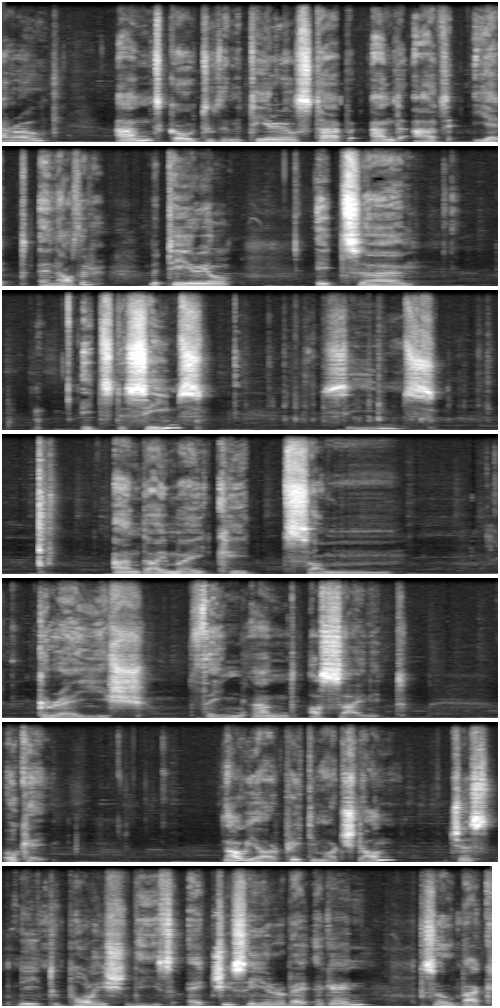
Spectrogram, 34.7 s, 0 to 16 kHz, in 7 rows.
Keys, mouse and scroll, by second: 2.7 click, 5.4 click, 8.4 click, 12.8-13.9 typing, 15.4 Return, 17.1 click, 19.8 click, 23.0 click, 25.0 scroll down 1, 25.7 scroll up 1, 26.5 middle click, 29.0-29.5 scroll up 1, 30.4 middle click, 33.9 2.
